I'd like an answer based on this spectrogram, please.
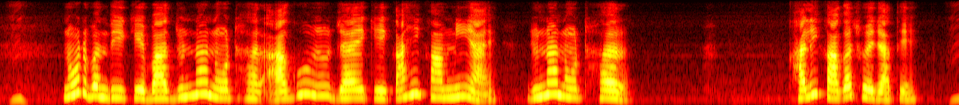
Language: Chhattisgarhi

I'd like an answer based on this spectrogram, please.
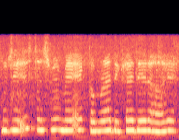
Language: Hindi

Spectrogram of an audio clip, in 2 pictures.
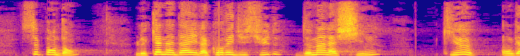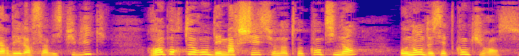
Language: French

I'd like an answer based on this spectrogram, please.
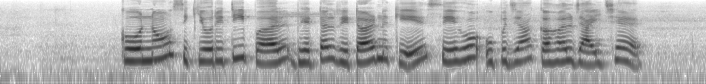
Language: Maithili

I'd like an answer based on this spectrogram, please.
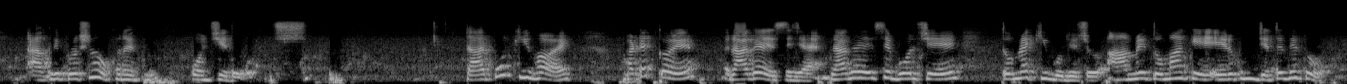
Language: Bangla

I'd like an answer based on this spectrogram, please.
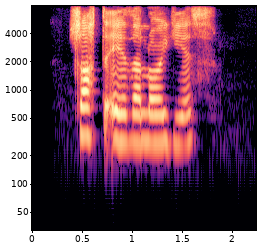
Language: Icelandic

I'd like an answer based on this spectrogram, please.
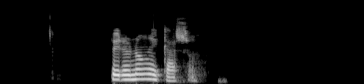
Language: Galician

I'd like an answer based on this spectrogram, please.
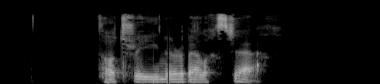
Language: Irish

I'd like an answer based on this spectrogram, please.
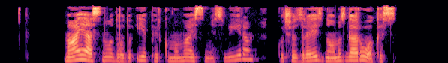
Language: Latvian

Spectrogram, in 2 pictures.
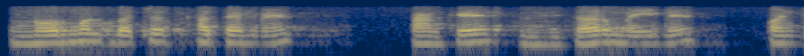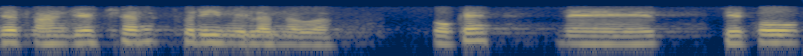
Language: Sindhi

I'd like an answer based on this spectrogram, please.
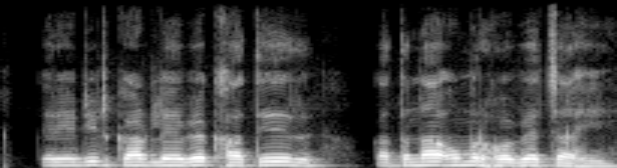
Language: Magahi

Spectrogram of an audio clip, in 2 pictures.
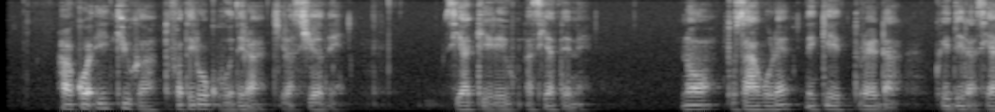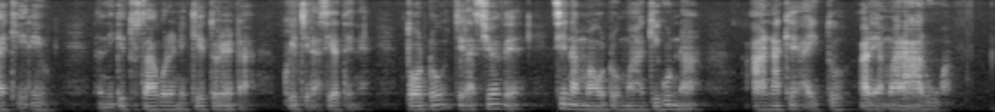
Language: Kikuyu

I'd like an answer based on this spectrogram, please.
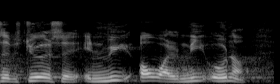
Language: Danish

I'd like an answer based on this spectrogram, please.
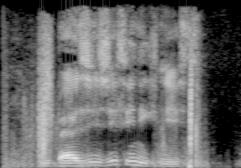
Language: Kabyle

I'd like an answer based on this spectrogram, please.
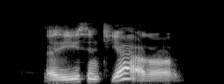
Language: Kabyle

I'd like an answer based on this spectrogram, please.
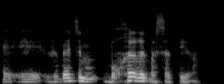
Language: Hebrew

